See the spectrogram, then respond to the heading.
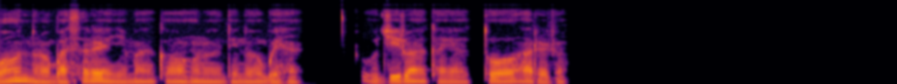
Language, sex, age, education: Igbo, male, 15-29, tertiary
